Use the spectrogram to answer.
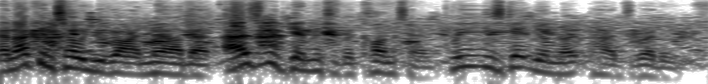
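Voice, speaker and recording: Crowd noise sounds in the background as a man with a fairly high pitch speaks with very wide pitch swings. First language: Teochew. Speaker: communication coach. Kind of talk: online masterclass. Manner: animated.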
